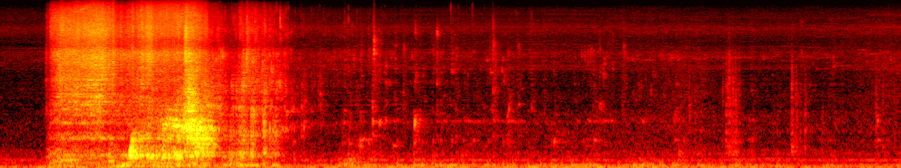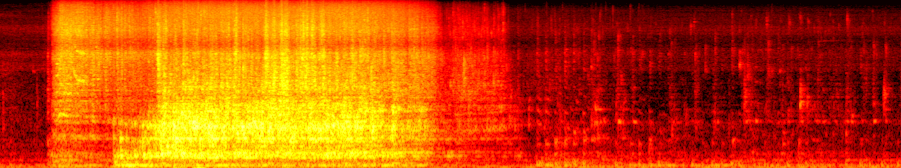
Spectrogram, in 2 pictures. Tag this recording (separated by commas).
home sounds, Toilet flush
